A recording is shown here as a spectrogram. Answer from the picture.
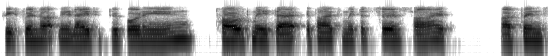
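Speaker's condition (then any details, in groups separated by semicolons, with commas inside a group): Deafness, born deaf, profound hearing loss, severe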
